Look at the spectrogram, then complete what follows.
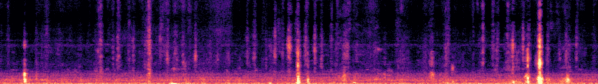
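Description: A baby's hands slapping and squishing mashed potatoes and pushing a bowl across a wooden floor: scattered soft taps and scrapes, with the sharpest knock near the end.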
